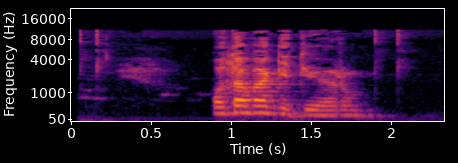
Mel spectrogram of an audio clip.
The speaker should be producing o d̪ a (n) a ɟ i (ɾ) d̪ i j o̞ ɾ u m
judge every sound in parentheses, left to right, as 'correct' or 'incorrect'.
incorrect: m, incorrect: none

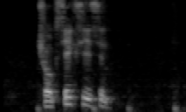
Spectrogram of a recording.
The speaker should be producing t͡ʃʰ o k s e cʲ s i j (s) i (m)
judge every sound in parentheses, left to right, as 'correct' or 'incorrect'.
correct, incorrect: n

